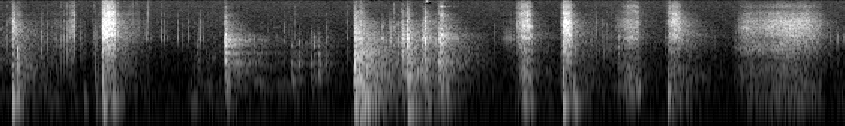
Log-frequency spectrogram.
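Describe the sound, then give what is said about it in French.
A bedroom door is handled and shut: a string of sharp knocks and clicks from the latch and frame, one heavier thump in the middle, ending with a soft rushing swish. No one speaks. “Entre et ferme la porte.”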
